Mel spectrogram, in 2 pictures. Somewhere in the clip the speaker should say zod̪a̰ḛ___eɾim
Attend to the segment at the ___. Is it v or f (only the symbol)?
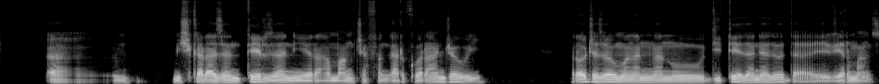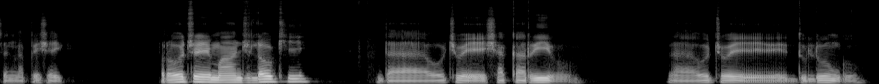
v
